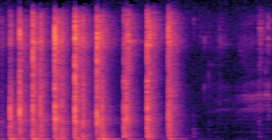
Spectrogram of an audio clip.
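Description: Two plastic spatulas rapidly chopping against the cold pan of a rolled-ice-cream maker, breaking up Oreo pieces in the freezing cream: quick, even taps at about ten a second that stop about a second and a half in.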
